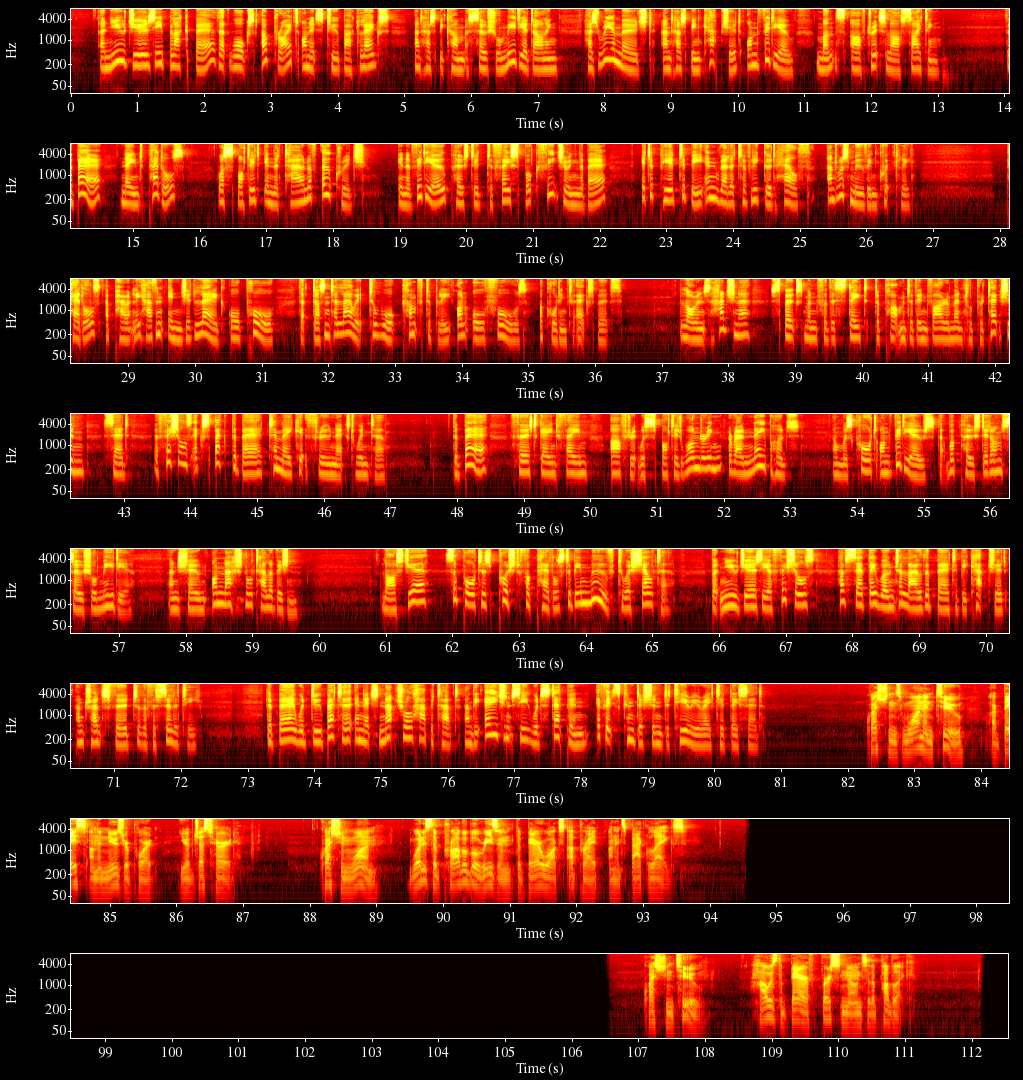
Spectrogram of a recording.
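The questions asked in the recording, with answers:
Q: What is the probable reason the bear walks upright on its back legs?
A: It has an injured leg or paw

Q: How is the bear first known to the public?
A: Through videos posted on social media and shown on national television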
